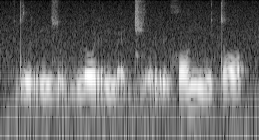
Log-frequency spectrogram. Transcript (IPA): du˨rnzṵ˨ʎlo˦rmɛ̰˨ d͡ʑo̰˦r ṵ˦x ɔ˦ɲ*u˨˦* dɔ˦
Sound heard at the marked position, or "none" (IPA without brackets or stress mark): u˨˦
